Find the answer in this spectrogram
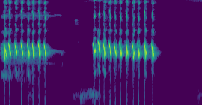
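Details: Two brisk runs of about eight loud chirps each from a yellow-vented bulbul, separated by nearly a second of silence, from a lure recording.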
